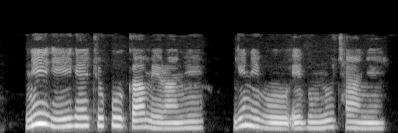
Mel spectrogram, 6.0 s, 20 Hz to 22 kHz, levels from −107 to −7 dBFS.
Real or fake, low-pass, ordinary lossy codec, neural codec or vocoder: real; none; none; none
